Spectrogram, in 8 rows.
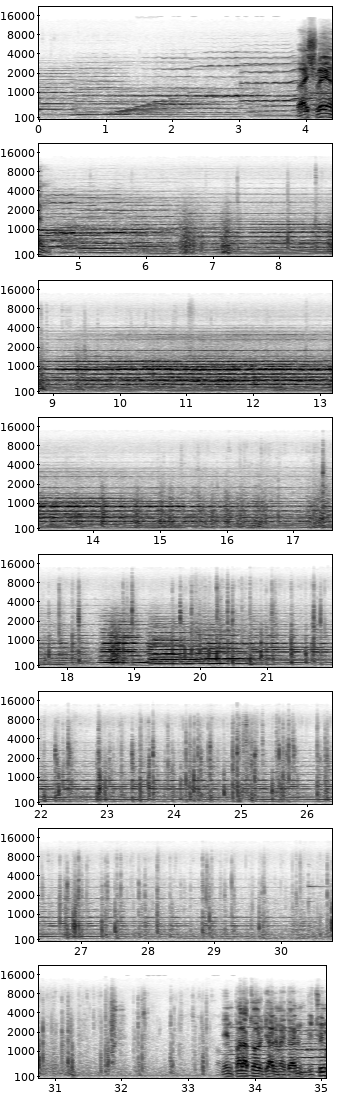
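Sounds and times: choral and orchestral film score: 0.0 - 30.4, 33.5 - 35.0.

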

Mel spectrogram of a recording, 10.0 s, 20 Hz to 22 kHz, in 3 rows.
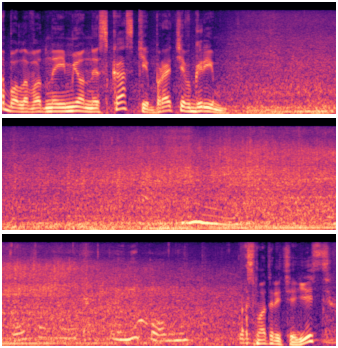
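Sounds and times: road traffic hiss: 0.1 - 10.0.

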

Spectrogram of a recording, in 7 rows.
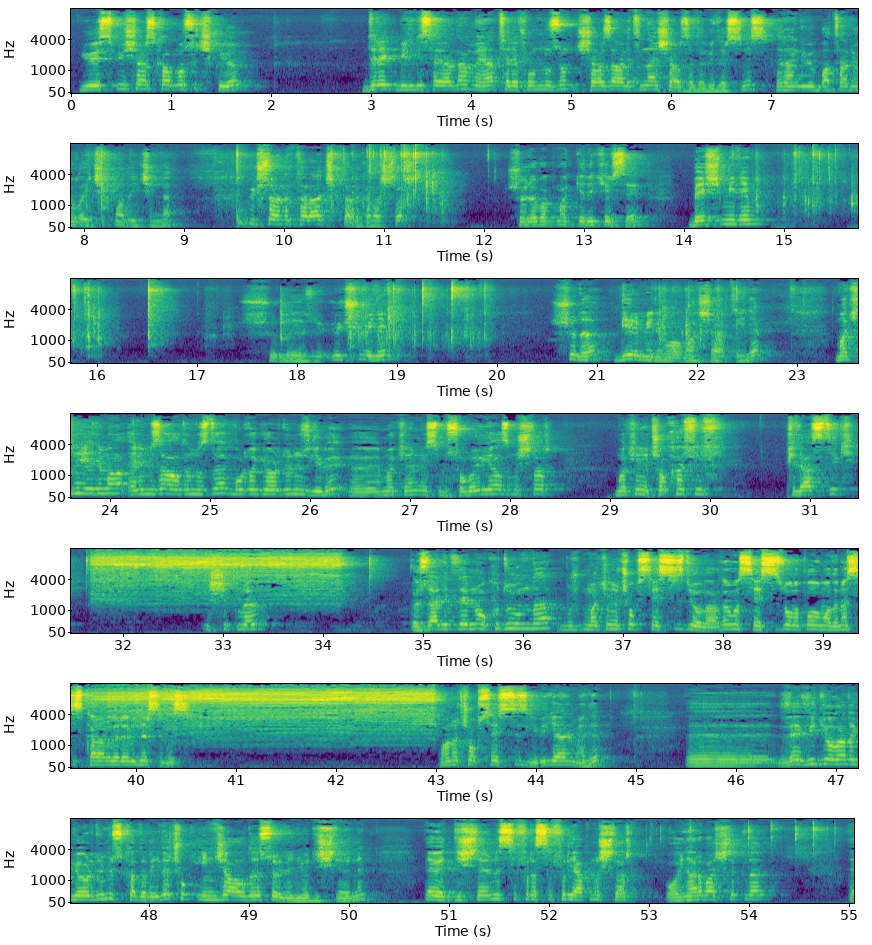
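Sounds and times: electric shaver buzzing: 31.6 - 34.4, 39.6 - 43.1.

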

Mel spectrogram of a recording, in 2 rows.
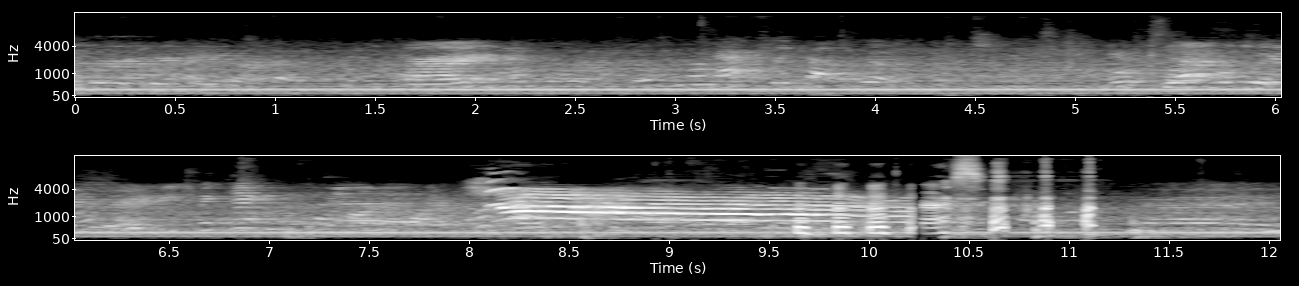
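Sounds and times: person cheering shout: 8.3 - 10.2.

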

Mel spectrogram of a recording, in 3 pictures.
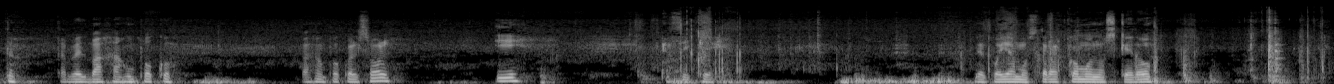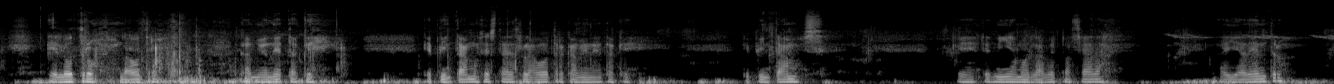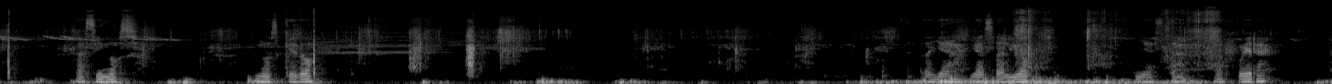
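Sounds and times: footsteps: 5.2 - 13.4, 26.6 - 32.4, 33.0 - 39.1.

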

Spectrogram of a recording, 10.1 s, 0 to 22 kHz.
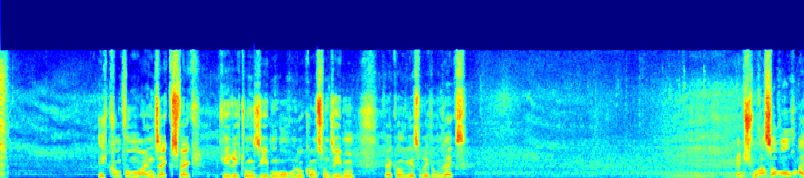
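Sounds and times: motor vehicle going by: 4.2 - 10.0.

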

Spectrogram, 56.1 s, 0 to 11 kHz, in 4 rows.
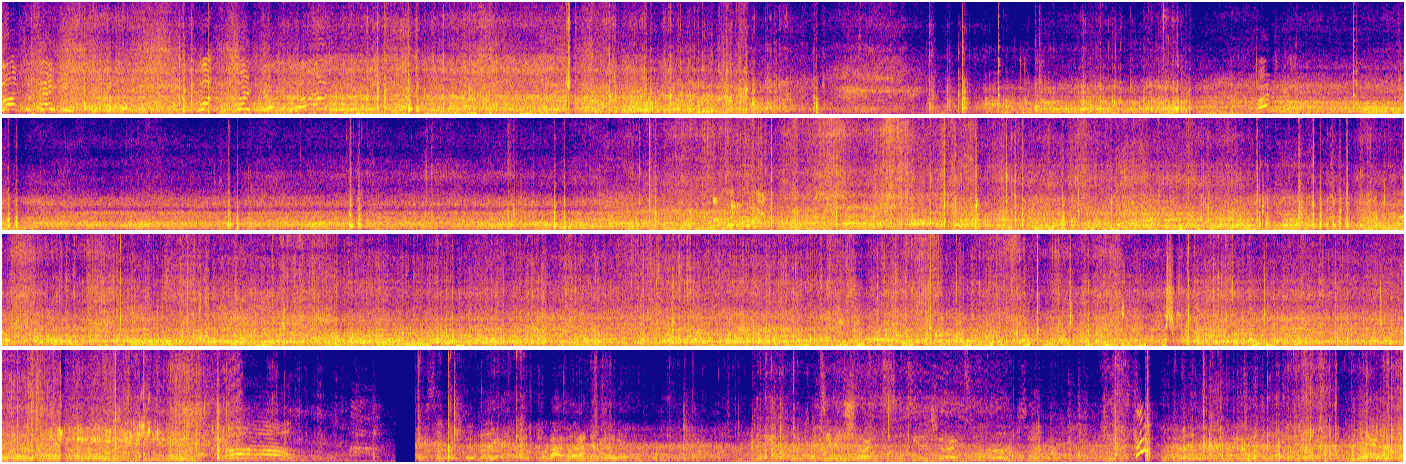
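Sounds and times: skateboard clacks: 0.0 - 45.4, 46.2 - 56.0
skateboard wheels rolling on asphalt: 0.0 - 56.0.

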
